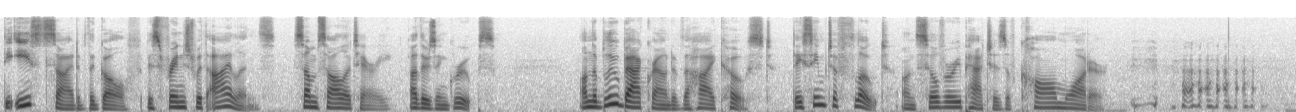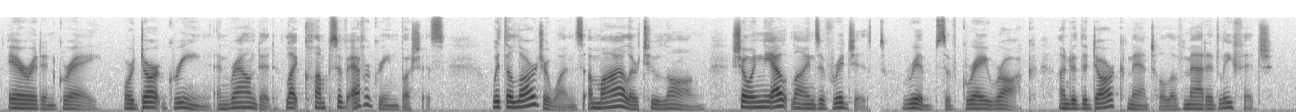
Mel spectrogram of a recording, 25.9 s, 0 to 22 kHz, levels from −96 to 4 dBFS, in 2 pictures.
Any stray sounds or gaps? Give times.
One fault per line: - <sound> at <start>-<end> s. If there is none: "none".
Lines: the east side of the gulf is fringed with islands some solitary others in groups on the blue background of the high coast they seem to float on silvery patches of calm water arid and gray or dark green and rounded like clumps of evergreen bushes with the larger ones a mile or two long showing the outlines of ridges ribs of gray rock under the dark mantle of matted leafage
- laugh at 11.3-12.7 s
- dropout at 21.7-21.8 s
